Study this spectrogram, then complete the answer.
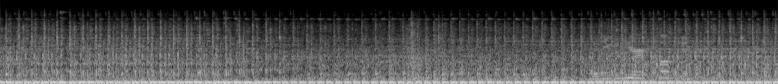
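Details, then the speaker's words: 2008 Honda Foreman 500 ATV idling, shifted from neutral into first gear: uneven thudding about three or four a second; something stripped in the rear driveline, ring gear fine, a U-joint suspected, not confirmed. "That's right, we stripped something in the rear end, or going to the rear end."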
